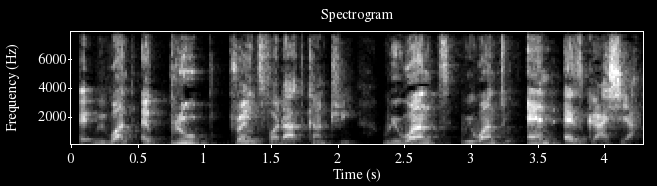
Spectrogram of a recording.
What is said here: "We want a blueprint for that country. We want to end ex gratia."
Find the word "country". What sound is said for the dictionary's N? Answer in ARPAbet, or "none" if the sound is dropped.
N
